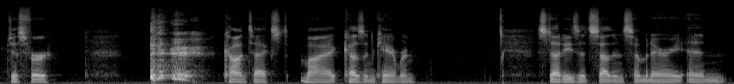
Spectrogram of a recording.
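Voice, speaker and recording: A man's voice: on the low side, no room sound. Coughing young man with a scratchy throat. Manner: animated, rhetorical questions. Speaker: podcast co-host. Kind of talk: casual chat.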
